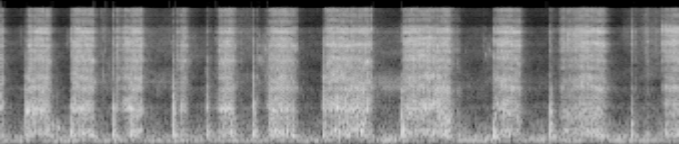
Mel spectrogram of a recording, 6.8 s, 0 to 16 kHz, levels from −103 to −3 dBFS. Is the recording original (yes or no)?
no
